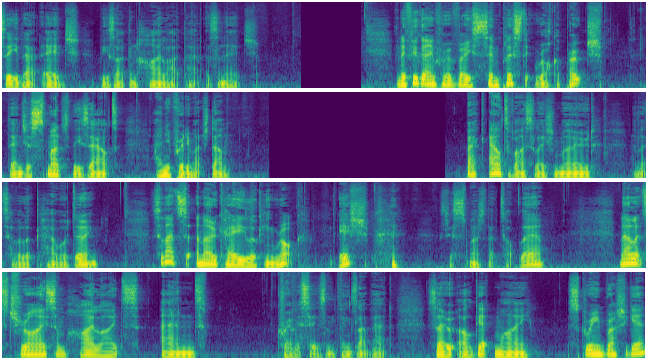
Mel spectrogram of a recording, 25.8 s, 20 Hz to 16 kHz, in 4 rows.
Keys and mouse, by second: 1.0 click, 1.7 middle click, 2.4 click, 2.8 middle click, 3.0 click, 3.2 middle click, 3.3 click, 3.9 middle click, 4.0 click, 4.4 middle click, 4.6 click, 4.8 middle click, 5.0 click, 5.3 middle click, 5.4 click, 5.9 middle click, 6.0 click, 6.3 middle click, 6.4 click, 6.7 middle click, 6.8 click, 7.1 middle click, 7.2 click, 7.4 middle click, 7.7 click, 8.1 middle click, 8.4 click, 8.5 middle click, 8.7 click, 9.4 middle click, 9.6 click, 9.7 middle click, 10.4 KP_Divide, 10.6-16.6 middle drag, 16.6-18.0 drag, 18.0-19.3 middle drag, 19.3 click, 23.5 f, 25.4-25.7 middle drag.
